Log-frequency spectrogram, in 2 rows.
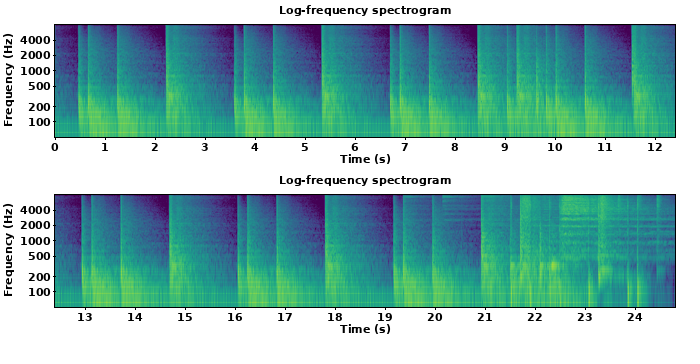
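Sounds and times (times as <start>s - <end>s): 
different drums: 0.0s - 24.8s.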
